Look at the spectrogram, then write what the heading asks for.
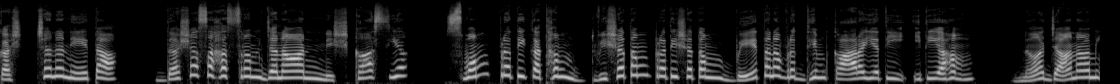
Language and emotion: Sanskrit, disgusted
